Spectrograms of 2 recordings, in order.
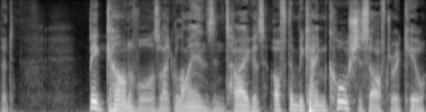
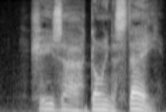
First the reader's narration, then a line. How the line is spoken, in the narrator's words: Regis whispered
